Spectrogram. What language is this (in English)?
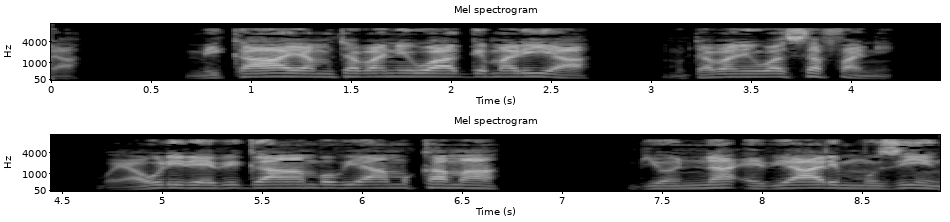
Ganda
